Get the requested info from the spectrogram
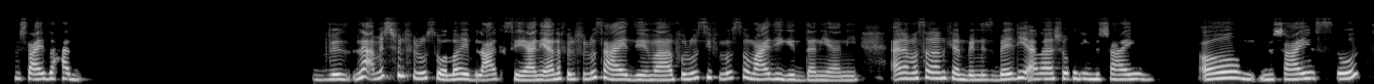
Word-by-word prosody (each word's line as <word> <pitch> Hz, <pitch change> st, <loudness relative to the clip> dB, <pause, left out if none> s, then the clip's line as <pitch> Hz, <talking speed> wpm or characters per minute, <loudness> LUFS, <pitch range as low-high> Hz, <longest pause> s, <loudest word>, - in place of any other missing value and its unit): مش 275 Hz, -1 st, -7 dB
عايزة 255 Hz, +2 st, +2 dB
حد 230 Hz, -2 st, -3 dB, 2.2 s
بالض 225 Hz, +2 st, 0 dB
لأ، 325 Hz, +3 st, +2 dB
مش 340 Hz, +7 st, -4 dB
في 420 Hz, -, +2 dB
الفلوس، 300 Hz, -6 st, -2 dB
والله، 235 Hz, 0 st, +4 dB
بالعكس 220 Hz, +3 st, -3 dB
يعني، 205 Hz, -1 st, +2 dB
أنا 245 Hz, +4 st, +2 dB
في 250 Hz, -3 st, 0 dB
الفلوس 255 Hz, +7 st, -2 dB
عادي، 225 Hz, -5 st, +1 dB
ما 210 Hz, 0 st, -1 dB
فلوسي 270 Hz, +8 st, 0 dB
فلوسهم 290 Hz, +1 st, -2 dB
عادي 245 Hz, +1 st, +1 dB
جدًا 210 Hz, -3 st, -2 dB
يعني. 195 Hz, 0 st, -4 dB, 0.3 s
أنا 265 Hz, +4 st, +1 dB
مثلًا، 280 Hz, +1 st, +1 dB
كان 245 Hz, -6 st, +1 dB
بالنسبة 215 Hz, +2 st, +1 dB
لي 290 Hz, +3 st, +2 dB
أنا 255 Hz, +1 st, +1 dB
شغلي، 265 Hz, -1 st, 0 dB
مش 245 Hz, 0 st, -1 dB
عايز 235 Hz, +1 st, 0 dB, 0.6 s
آه، 275 Hz, +5 st, +5 dB
م 240 Hz, -4 st, -2 dB
مش 230 Hz, 0 st, -2 dB
عايز 265 Hz, +4 st, 0 dB
صوت 270 Hz, -, +3 dB
245 Hz, 155 wpm, -15 LUFS, 225-275 Hz, 2.2 s, آه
